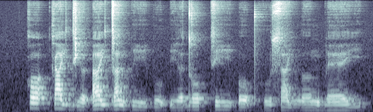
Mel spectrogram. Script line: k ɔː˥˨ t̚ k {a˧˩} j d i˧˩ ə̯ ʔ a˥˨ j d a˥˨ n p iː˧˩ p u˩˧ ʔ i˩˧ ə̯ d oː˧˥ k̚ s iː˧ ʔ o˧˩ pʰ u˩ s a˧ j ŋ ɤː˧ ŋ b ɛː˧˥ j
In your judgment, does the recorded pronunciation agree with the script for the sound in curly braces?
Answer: no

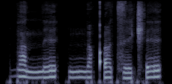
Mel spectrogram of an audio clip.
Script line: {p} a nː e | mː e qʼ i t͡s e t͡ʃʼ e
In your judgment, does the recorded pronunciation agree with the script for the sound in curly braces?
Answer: no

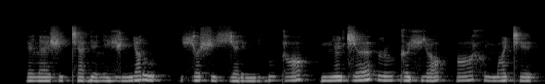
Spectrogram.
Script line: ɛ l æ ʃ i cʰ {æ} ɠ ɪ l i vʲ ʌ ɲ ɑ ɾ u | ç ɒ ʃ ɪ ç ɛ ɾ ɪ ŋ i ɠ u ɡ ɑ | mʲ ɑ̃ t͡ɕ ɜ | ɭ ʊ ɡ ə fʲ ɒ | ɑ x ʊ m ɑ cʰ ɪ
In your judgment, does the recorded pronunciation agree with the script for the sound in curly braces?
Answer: yes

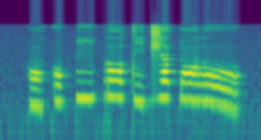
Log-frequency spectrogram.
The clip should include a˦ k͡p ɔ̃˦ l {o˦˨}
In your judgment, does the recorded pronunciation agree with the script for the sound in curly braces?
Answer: yes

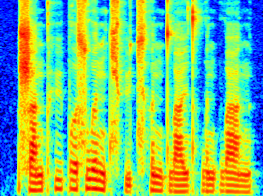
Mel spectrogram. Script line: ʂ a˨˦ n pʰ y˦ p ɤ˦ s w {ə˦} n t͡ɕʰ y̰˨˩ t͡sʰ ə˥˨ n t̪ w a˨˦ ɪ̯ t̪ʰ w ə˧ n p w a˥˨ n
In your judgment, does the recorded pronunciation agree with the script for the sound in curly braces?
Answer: no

